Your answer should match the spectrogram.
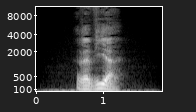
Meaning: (noun) defined area of land, principally used for hunting or foraging: 1. grounds; hunting ground; chase 2. territory (area that an animal defends against intruders)
- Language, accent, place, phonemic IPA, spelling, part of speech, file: German, Germany, Berlin, /reˈviːr/, Revier, noun / proper noun, De-Revier.ogg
